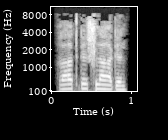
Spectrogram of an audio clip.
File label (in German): "radgeschlagen", German; adjectives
